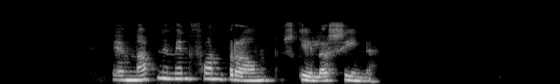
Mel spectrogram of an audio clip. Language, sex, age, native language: Icelandic, female, 60-69, Icelandic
